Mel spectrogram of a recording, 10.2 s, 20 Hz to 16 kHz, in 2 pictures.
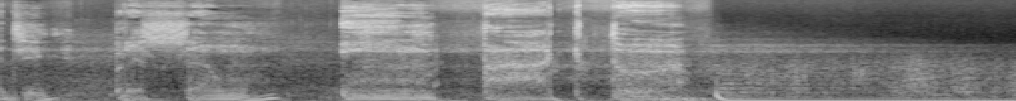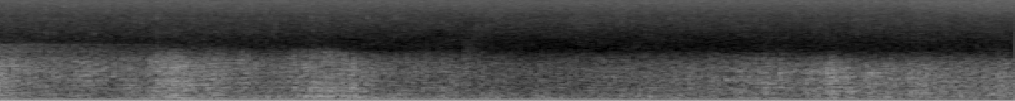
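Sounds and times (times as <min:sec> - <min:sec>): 
speech: 0:00.0 - 0:02.9
dense low-mid churn: 0:00.0 - 0:10.1
deep storm-like sub-bass rumble below 50 Hz: 0:03.2 - 0:10.1.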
